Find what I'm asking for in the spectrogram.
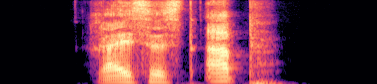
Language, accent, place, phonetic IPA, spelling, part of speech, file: German, Germany, Berlin, [ˌʁaɪ̯səst ˈap], reißest ab, verb, De-reißest ab.ogg
- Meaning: second-person singular subjunctive I of abreißen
